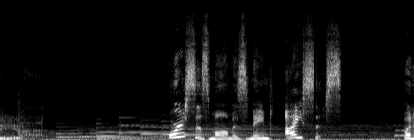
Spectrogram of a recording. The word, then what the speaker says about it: Isis: Horse's mom is named Isis, but in ancient Egyptian, it's pronounced closer to Iset or Aset.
